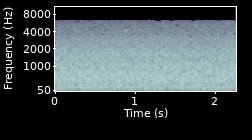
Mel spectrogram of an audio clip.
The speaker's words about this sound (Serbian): To se čuje šum Tare, kao jedna vodena, prozračna, zelena molitva.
